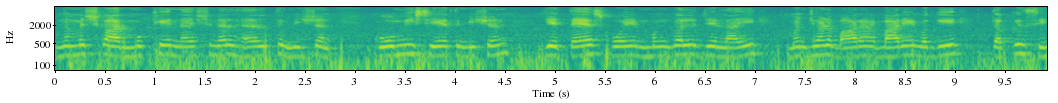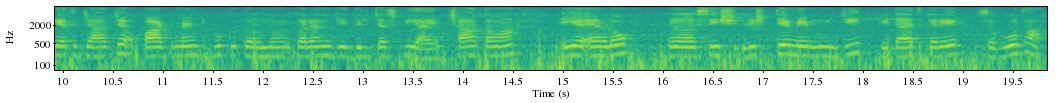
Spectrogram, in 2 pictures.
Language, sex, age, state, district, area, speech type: Sindhi, female, 60+, Delhi, South Delhi, urban, read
